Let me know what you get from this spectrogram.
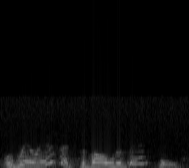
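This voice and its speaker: A woman's voice: very high-pitched, very animated, fairly quick. A woman playing a flustered, good-natured household maid in a 1940s radio sitcom. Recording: dull old radio recording, faint noise.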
